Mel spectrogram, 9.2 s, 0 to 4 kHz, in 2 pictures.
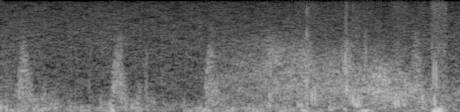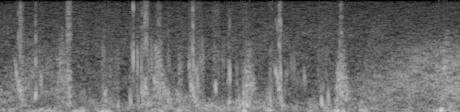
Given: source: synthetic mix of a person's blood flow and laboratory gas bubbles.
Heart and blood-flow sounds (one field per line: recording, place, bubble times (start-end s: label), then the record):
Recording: Doppler ultrasound of blood flow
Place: subclavian vein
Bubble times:
2.65-2.77 s: bubbles
2.94-3.65 s: bubbles
3.91-4.08 s: bubbles
4.17-4.26 s: bubbles
4.29-4.47 s: bubbles
4.73-5.04 s: bubbles
5.20-5.33 s: bubbles
5.60-5.80 s: bubbles
5.88-6.23 s: bubbles
6.25-6.35 s: bubbles
6.48-6.62 s: bubbles
6.71-6.80 s: bubbles
6.85-7.13 s: bubbles
7.27-7.66 s: bubbles
7.77-7.93 s: bubbles
7.96-8.06 s: bubbles
From the record:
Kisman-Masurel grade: 233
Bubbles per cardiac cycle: several, 3 to 8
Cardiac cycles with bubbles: 50 to 99%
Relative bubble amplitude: loud (0.450 to 0.775)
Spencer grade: 3 (all of the cardiac periods contain showers or single bubble signals, but not dominating or overriding the cardiac motion signals)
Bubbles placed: anywhere in the cardiac cycle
